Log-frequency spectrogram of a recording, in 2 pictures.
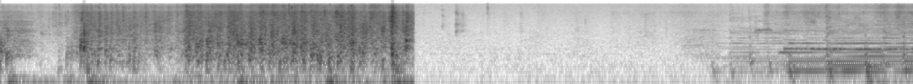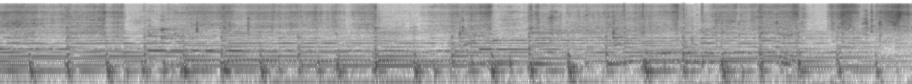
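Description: A tin of wood oil shaken hard by hand for about four seconds, a loud rough rattling noise that stops abruptly. After a quiet pause, background music with sustained notes fades in and plays on.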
